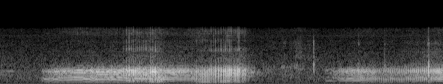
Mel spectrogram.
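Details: Cavalier King Charles spaniel snoring after a Sunday morning walk: two loud, fluttering, rattling snores with a short pause, in a quiet room.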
